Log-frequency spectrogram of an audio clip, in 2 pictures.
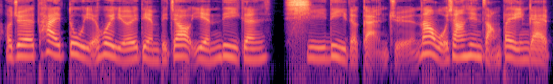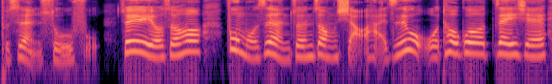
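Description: Brief: Taiwanese-accented woman, troupe leader, gravelly fry in her voice, lively anecdote-teller, dry close mic. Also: medium pitch, a little fast, hardly any pauses, no echo. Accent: Taiwanese Mandarin. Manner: chatty, animated retelling with quoted dialogue. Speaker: guest, leader of a children's theater troupe. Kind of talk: casual interview talk, storytelling.

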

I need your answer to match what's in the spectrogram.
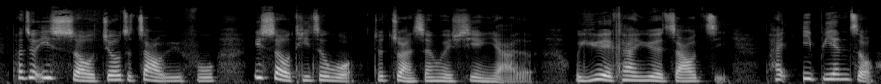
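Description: A woman's voice: lowish voice, a little mellow. A woman reading a children's storybook aloud expressively and chatting about it with a child.

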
